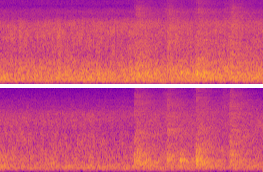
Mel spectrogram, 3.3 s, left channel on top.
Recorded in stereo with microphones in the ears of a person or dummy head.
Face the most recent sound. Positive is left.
turn(degrees=-20)  # may be behind; listen again after turning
